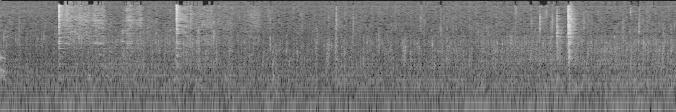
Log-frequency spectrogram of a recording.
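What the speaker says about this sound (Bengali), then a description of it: "সামান্য একটু নেড়ে চেড়ে দেব।" Ilish fish head curry with pumpkin and coriander leaves simmering and being stirred in a pot, a steady soft bubbling with faint scrapes and a few sharp clinks of the spoon.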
